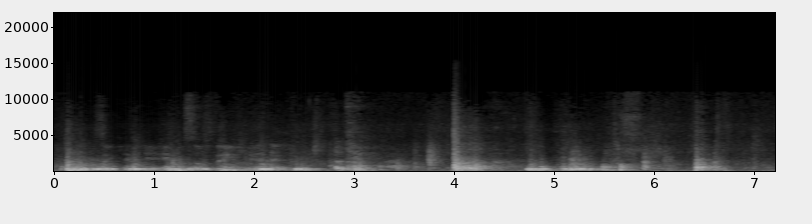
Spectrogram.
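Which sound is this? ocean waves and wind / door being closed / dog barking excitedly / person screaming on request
door being closed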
